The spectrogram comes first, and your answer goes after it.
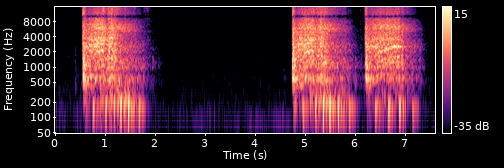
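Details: Newly built Honda GX200 clone engine on a bench stand, restarted on choke after tightening: three short bursts each catching about a second then dying; lean from a clogged carburetor jet, jet to be bumped up for smoother running.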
